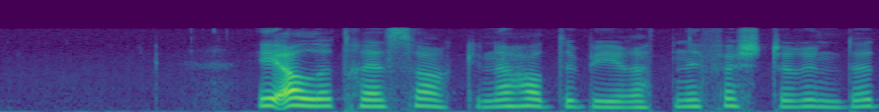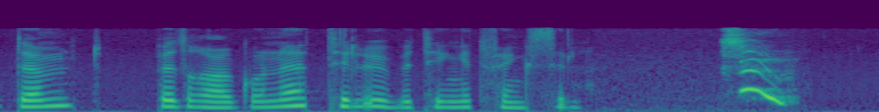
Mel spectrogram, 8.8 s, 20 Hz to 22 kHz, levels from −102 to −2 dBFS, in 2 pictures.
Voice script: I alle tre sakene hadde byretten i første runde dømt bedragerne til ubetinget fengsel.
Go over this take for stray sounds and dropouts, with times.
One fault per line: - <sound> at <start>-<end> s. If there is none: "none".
- sneeze at 8.0-8.4 s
